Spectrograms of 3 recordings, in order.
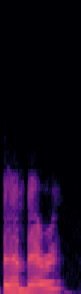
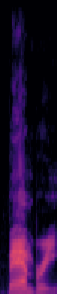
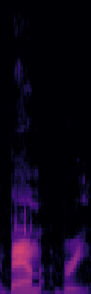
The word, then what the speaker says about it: Bambry: It's not Banbury? What is No. it? Bambry. Bambury. Banbury. No, We're writing there's no. down. It's two syllables still. Two syllables, Gene. Bambry.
